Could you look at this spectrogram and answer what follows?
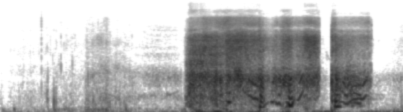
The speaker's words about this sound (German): ich muss mal kurz gucken, ob ich Nase putzen kann. Also ist nämlich gerade so viel.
